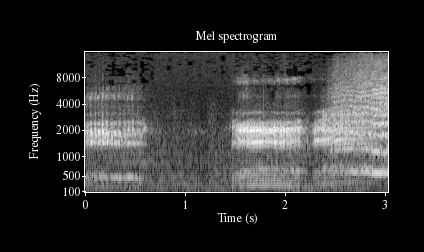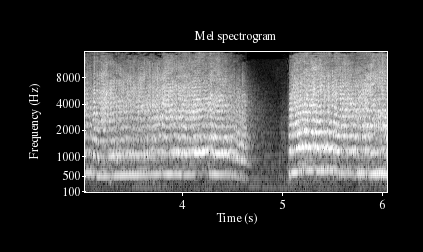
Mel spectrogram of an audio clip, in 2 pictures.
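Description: Young goat bleating four times: a short call, then longer, loud drawn-out bleats, the longest lasting over two seconds.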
